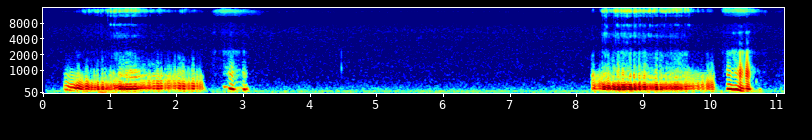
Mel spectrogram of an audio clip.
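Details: Loud snoring from a Chihuahua: two long, rough, droning snores about two seconds each, each followed by a short snort, separated by a quiet pause of several seconds.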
